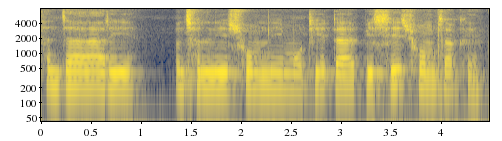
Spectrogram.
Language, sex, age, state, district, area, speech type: Bodo, female, 45-60, Assam, Kokrajhar, rural, read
